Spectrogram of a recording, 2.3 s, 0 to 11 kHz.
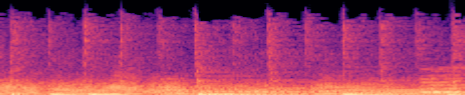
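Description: Early-1960s bossa nova jazz recording: a horn section led by trombone holds chords over plucked bass notes and drums, with a quick, steady cymbal tick.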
